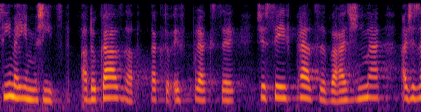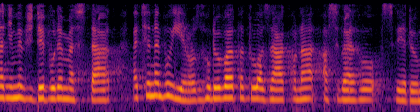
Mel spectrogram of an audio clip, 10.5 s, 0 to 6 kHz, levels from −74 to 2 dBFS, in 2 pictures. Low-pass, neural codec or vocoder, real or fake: 5.4 kHz; codec, 16 kHz in and 24 kHz out, 0.6 kbps, FocalCodec, streaming, 4096 codes; fake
